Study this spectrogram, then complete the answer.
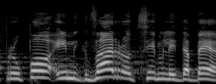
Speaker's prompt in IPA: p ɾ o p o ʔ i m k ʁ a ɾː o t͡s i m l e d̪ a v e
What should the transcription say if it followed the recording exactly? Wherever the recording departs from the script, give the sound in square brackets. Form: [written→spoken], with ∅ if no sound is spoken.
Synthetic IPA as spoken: p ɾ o p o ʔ i m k [ʁ→v] a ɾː o t͡s i m l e d̪ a [v→b] e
